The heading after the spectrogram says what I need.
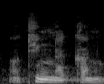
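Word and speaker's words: Thích Nhất Hạnh: 틱낙한. 그분이 아주 우리 세계에서 지금 제일 고수야. 틱낙한이 석일행이야. 우리로 하면 석일행을 베트남 발음으로 틱낙한 그러죠.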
